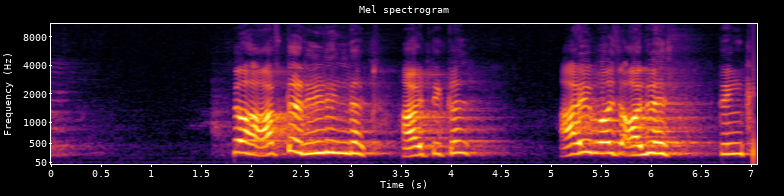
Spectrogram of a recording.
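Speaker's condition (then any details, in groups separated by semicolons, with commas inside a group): Cerebral palsy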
